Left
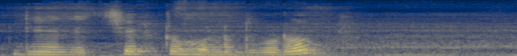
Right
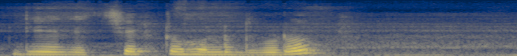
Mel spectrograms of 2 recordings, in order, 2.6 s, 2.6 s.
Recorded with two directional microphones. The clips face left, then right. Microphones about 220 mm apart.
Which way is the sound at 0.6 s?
15° right (ahead or behind).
